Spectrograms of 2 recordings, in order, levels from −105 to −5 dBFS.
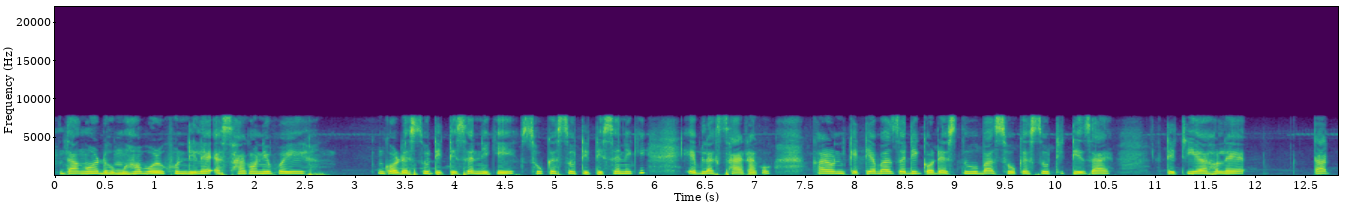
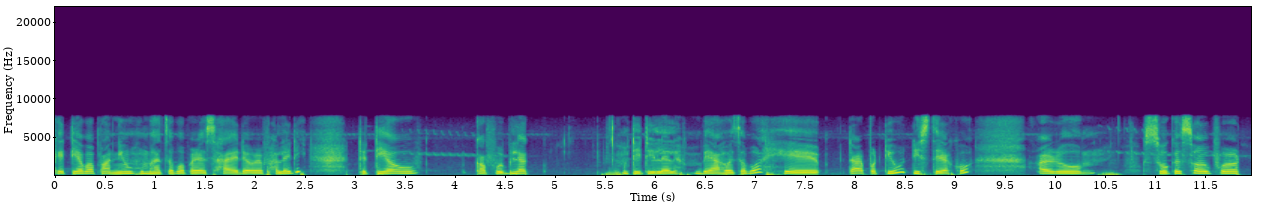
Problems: none marked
